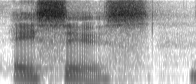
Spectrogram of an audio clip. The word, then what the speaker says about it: Asus: The official way to pronounce it is Asus. – Wow. – Like Dr. Get Seuss.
